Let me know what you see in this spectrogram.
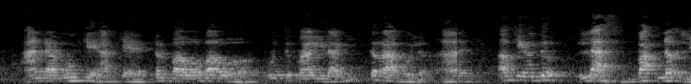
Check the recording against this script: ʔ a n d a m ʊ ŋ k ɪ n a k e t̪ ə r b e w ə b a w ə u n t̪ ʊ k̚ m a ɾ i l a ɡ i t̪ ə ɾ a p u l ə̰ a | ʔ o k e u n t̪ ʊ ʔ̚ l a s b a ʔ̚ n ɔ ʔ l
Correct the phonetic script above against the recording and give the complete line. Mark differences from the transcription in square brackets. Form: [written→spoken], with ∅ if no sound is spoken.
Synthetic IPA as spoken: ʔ a n d a m [ʊ→u] ŋ k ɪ n a k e t̪ ə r b [e→a] w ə b a w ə u n t̪ ʊ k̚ m a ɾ i l a ɡ i t̪ ə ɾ a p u l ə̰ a | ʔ o k e u n t̪ ʊ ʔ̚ l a s b a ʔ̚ n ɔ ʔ l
